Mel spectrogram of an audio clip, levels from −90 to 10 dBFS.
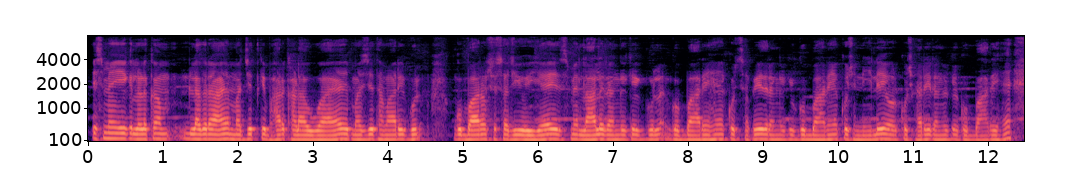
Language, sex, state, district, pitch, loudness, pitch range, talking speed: Hindi, male, Jharkhand, Jamtara, 130 Hz, -17 LUFS, 125-140 Hz, 195 wpm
